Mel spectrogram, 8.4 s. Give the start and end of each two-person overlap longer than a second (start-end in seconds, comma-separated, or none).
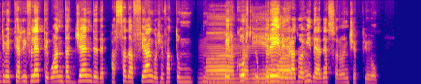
4.1-6.1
